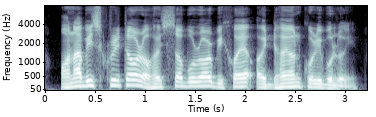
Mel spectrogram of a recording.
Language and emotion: Assamese, neutral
